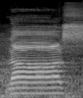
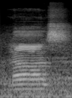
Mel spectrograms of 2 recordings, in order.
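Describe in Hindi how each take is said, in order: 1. अंतिम व्यंजन रुका हुआ और दोहरा है। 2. अंतिम व्यंजन छोटा और कटा हुआ है। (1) "नास तशदीद है" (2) "नास सही है"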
